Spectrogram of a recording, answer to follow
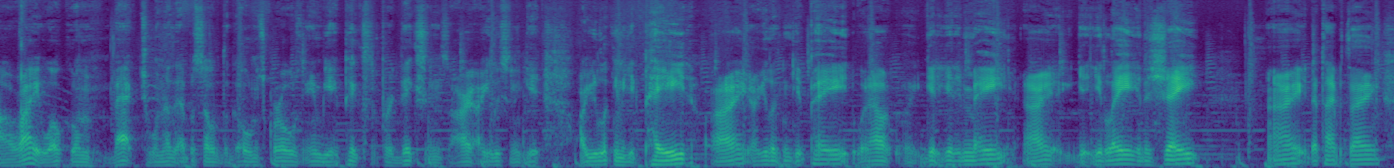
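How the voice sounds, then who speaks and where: Animated in tone, a man with a very deep, low pitch speaks at a fairly quick pace with ordinary pitch variation, over noticeable background noise. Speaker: sports betting show host. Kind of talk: sports betting picks show, casual. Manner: casual, animated.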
